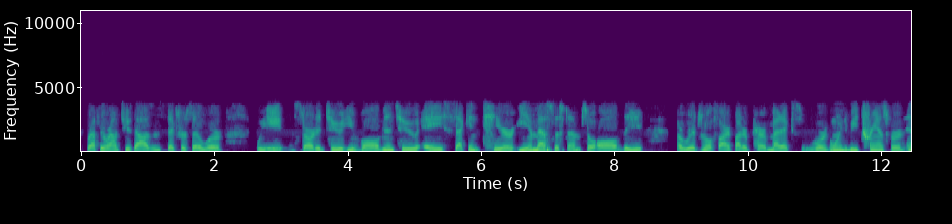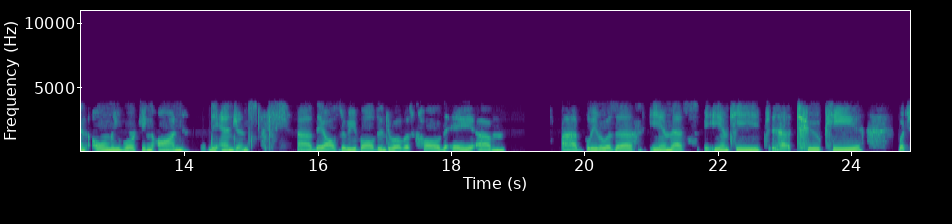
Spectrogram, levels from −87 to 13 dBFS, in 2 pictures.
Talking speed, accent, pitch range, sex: 125 wpm, American, 105-120 Hz, male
